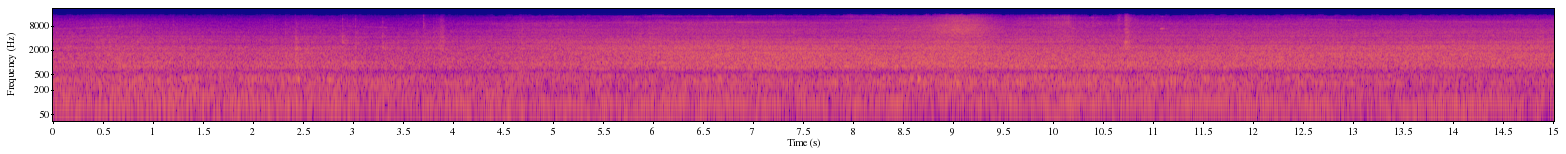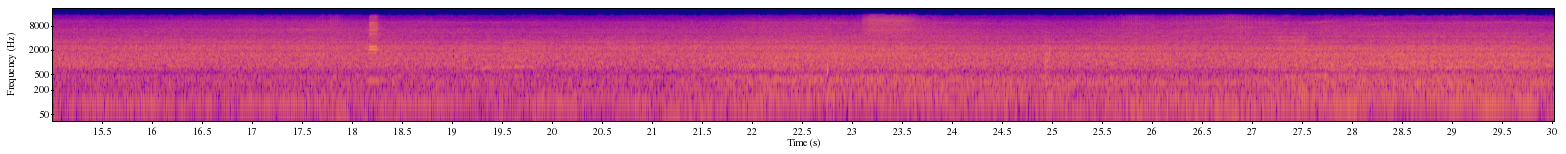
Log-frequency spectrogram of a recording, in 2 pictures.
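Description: Heavy diesel engines of a crawler bulldozer and a loaded dump truck running steadily. Two short hisses come about 9 and 23 seconds in, and a single sharp click near the middle.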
